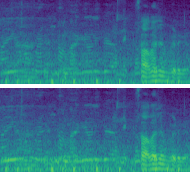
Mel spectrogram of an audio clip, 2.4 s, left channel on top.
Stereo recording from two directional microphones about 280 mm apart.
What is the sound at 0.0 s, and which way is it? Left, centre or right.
Vehicle, left.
